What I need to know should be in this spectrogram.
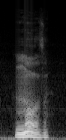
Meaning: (noun) 1. mallow 2. mauve 3. mew, gull, seagull
- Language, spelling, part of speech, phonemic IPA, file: French, mauve, noun / adjective, /mov/, Fr-mauve.ogg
